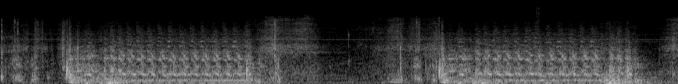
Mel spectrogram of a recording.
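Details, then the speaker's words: Cold start after winter on a fresh battery: starter whirrs steadily, engine fires briefly then dies back to cranking; fuel pump not heard running though it worked in November. Cranks and fires briefly but won't start. "I don't hear the fuel pump now the fuel pump work fine in November please after all this work no no ah Spartan and fired oh"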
